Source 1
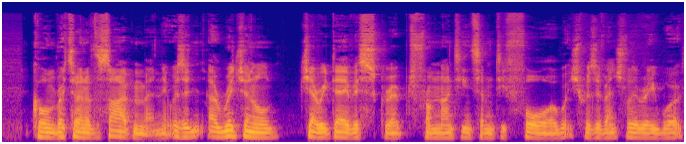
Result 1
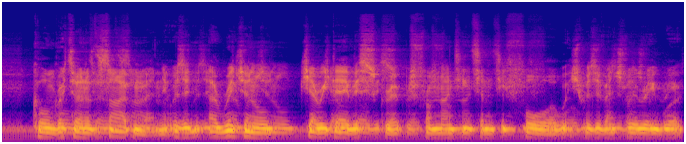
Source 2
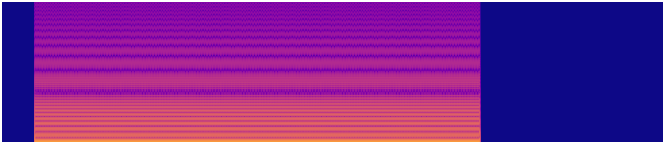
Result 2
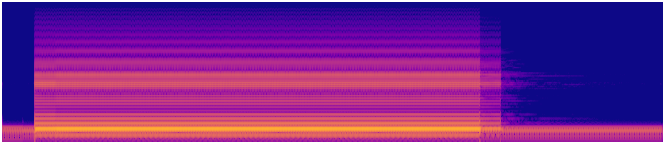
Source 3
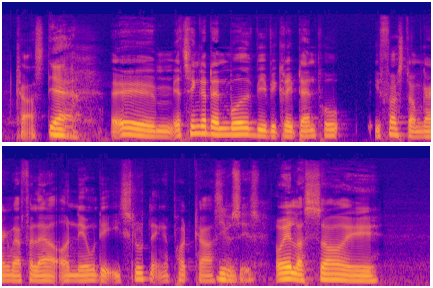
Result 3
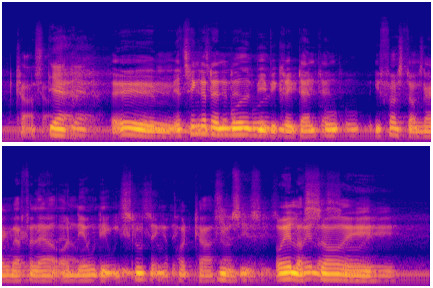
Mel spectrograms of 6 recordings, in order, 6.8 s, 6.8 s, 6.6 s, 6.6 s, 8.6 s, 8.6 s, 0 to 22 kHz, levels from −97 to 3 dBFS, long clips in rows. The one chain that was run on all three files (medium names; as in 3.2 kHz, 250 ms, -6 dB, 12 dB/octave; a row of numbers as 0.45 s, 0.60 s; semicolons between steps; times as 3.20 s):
peaking EQ 760 Hz +9 dB 1.7 oct; hum 60 Hz, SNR 20 dB; vowel filter i; delay 208 ms -11 dB; two-slope reverb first 0.75 s, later 3 s, from -26 dB, DRR 16.5 dB; normalise loudness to -19 LUFS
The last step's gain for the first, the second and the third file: +7.0 dB, +19.5 dB, +7.0 dB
